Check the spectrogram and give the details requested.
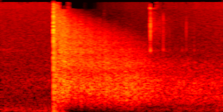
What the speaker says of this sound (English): we're going to take a second shot with the Phoenix and try to capture the round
